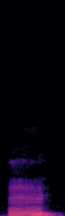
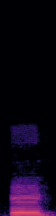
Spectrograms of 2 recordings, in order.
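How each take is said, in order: First: The pitch rises from mid to high. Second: The pitch stays high and level. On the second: "High and flat"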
